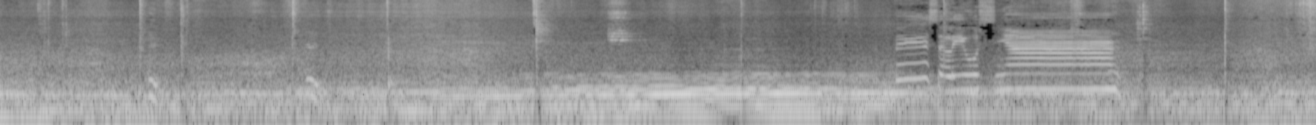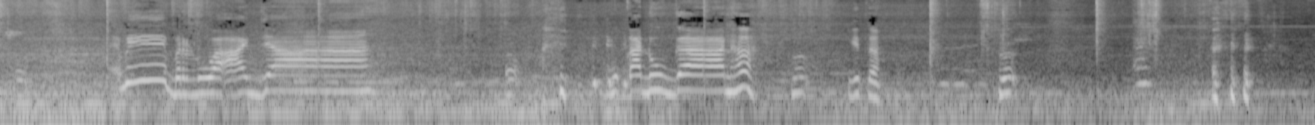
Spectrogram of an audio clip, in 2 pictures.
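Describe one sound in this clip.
A knife taps and scrapes against a coconut shell.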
